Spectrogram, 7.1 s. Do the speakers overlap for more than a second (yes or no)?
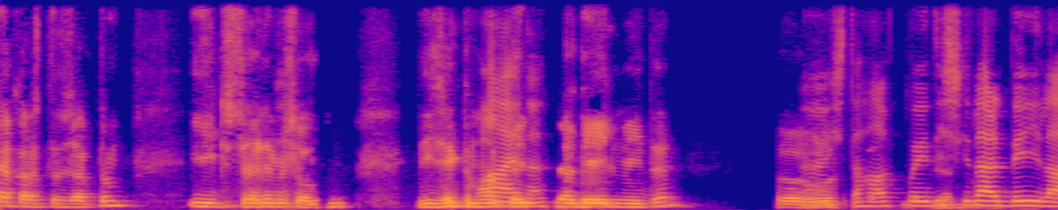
yes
